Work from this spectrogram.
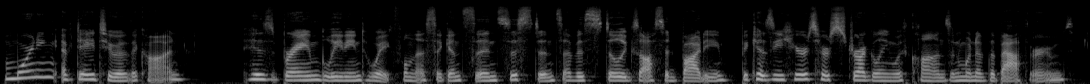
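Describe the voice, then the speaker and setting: Creaky-voiced woman narrating a story. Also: fairly low pitch, normal speed. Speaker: audiobook narrator. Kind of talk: expressive scripted fan fiction narration.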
